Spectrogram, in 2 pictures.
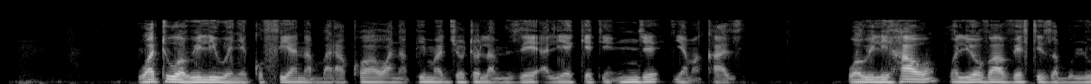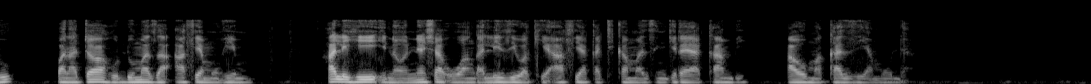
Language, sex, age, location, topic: Swahili, male, 25-35, Kisumu, health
